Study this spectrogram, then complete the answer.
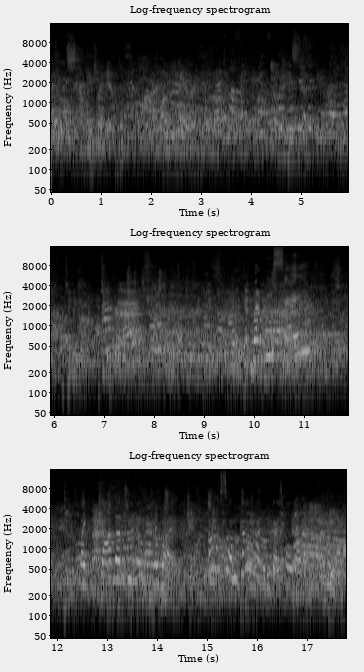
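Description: A woman speaks with animation into a microphone in an echoing hall.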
